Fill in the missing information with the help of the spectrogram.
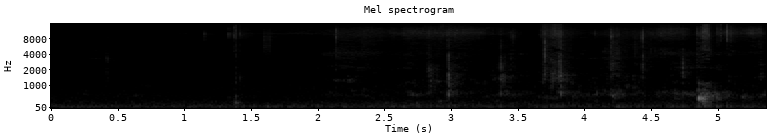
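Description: Near silence with faint handling noise: small scattered clicks and rustles, a few sharper ticks in the second half.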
